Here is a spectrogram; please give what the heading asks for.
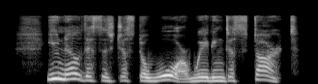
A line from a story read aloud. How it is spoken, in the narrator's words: Tasha growled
